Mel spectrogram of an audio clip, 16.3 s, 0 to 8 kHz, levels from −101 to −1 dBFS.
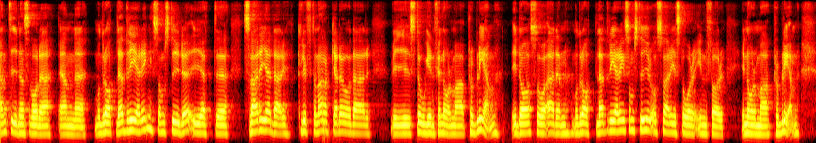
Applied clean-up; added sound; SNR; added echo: neural mask model DeepFilterNet 3.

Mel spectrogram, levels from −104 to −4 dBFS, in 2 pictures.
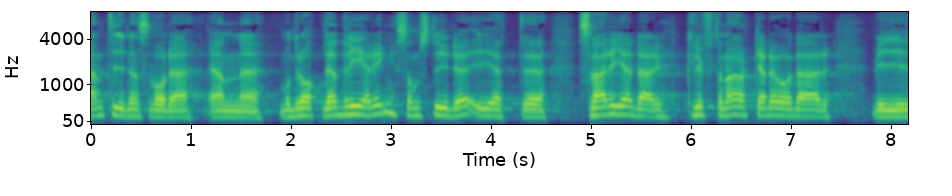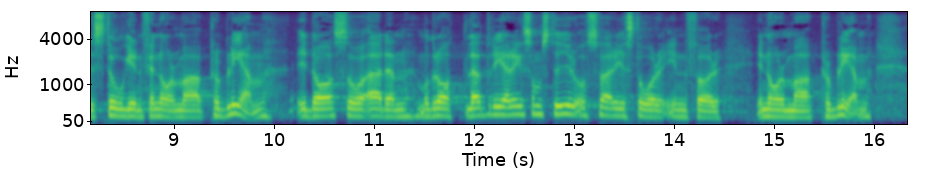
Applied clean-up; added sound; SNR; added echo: none; none; none; none.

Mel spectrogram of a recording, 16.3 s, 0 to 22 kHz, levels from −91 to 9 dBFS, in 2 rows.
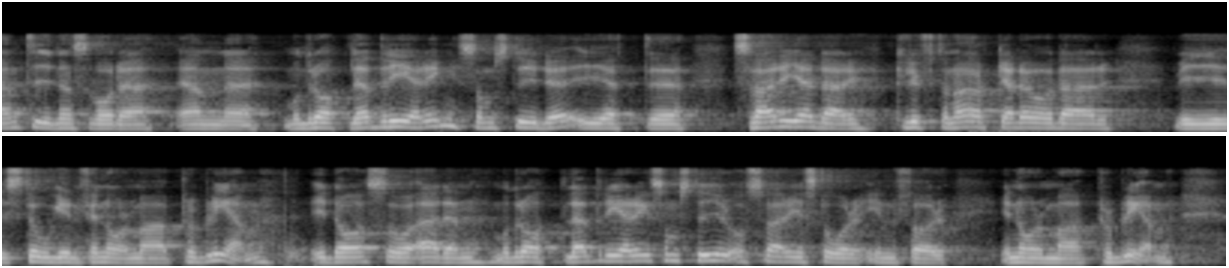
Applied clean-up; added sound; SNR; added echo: neural separator model SepFormer DNS4.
